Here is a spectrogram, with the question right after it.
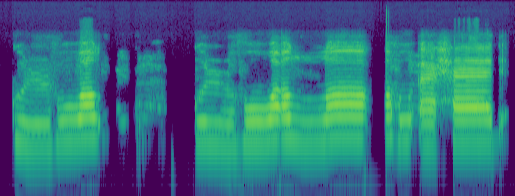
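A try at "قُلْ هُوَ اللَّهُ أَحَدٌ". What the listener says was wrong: jangan dipanjang. Hanya pendek ya. Ha-nya pendek. Nah, ini kepanjangan hanya. Hanya berapa ketukan itu? Satu. maknanya bisa berubah ya, berubah maknanya. Ini ahad, ini saya satu. Nanti berubah.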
